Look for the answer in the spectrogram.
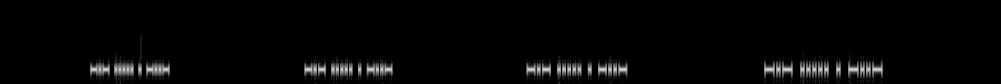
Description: Morse code, heard as a keyed tone, about 50 wpm, 700 Hz. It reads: K5EX K5EX K5EX K5EX
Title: Speed Racing - USA 1x2 Call Signs 40wpm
